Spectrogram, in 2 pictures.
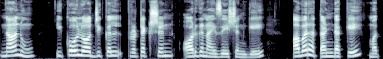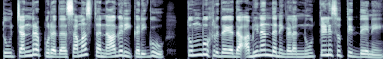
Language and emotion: Kannada, neutral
